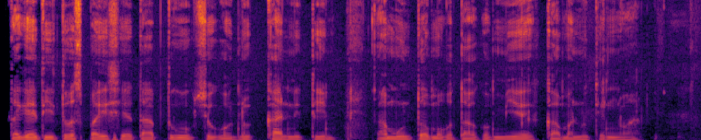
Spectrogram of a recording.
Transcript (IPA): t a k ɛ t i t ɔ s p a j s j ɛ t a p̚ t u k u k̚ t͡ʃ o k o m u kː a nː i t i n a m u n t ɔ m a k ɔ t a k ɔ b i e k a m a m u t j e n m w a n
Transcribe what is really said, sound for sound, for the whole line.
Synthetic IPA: t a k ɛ t i t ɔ s p a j s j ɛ t a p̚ t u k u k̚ t͡ʃ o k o n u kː a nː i t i n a m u n t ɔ m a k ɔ t a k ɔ m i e k a m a n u t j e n ɲ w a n

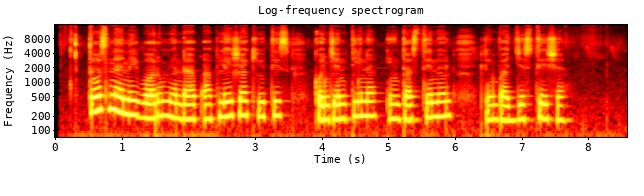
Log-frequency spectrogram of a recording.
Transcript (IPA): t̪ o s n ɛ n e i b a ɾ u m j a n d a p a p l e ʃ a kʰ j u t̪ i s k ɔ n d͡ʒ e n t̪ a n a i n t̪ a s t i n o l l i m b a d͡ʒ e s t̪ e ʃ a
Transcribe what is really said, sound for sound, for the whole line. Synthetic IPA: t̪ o s n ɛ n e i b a ɾ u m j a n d a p a p l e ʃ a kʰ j u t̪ i s k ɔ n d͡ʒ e n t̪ i n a i n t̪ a s t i n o l l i m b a d͡ʒ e s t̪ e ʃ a

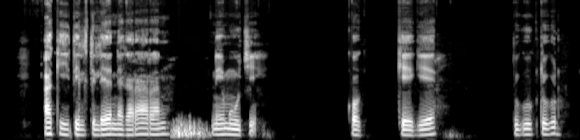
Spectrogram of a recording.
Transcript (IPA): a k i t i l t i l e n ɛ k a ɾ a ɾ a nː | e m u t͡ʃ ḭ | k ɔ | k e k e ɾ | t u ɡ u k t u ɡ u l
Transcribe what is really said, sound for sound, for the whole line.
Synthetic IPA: a k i t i l t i l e n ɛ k a ɾ a ɾ a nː | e m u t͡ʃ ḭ | k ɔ | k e ɡ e ɾ | t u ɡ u k t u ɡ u l

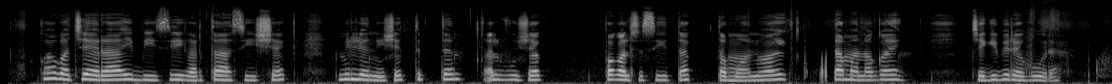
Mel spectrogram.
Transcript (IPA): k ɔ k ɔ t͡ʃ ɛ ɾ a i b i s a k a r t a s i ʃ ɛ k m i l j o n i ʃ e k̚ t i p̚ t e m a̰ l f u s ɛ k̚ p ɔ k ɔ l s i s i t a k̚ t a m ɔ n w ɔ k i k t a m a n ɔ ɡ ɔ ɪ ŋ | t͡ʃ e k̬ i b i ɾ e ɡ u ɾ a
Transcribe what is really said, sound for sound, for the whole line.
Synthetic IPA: k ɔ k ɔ t͡ʃ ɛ ɾ a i b i s i k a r t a s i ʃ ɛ k m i l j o n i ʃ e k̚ t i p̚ t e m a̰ l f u ʃ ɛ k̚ p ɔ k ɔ l s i s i t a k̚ t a m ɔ n w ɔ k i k t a m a n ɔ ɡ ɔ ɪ ŋ | t͡ʃ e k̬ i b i ɾ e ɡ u ɾ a

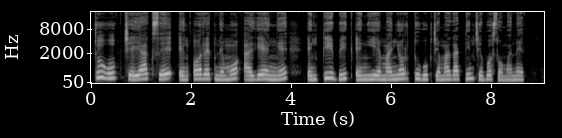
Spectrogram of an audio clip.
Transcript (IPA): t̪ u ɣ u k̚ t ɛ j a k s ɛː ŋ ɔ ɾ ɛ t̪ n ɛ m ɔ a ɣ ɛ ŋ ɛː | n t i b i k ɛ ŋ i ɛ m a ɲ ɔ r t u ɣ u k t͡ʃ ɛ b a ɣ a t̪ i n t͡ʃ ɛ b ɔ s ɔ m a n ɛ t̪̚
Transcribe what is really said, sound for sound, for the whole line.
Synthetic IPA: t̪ u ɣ u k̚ t͡ʃ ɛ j a k s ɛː ŋ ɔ ɾ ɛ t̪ n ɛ m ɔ a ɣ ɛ ŋ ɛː | ŋ t i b i k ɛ ŋ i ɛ m a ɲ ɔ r t u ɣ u k t͡ʃ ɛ m a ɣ a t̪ i n t͡ʃ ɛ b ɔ s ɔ m a n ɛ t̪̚

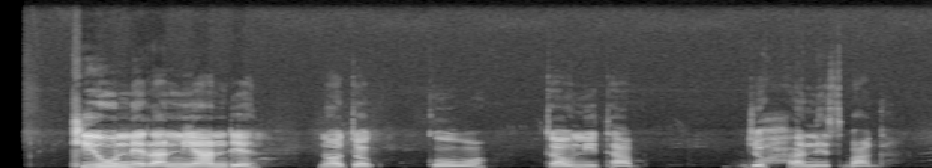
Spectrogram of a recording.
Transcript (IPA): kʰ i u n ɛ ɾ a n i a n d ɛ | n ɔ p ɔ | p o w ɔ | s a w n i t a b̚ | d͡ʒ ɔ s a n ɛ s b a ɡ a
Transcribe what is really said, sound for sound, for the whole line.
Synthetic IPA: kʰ i u n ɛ ɾ a n i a n d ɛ | n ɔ t ɔ | k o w ɔ | t a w n i t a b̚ | d͡ʒ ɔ h a n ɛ s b a ɡ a

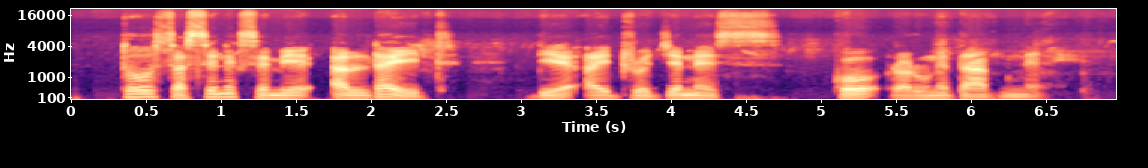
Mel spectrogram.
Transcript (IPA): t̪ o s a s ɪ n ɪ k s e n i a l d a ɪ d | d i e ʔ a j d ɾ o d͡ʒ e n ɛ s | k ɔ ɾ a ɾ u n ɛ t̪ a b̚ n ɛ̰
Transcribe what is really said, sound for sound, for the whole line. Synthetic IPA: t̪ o s a s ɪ n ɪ k s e m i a l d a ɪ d | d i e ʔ a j d ɾ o d͡ʒ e n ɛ s | k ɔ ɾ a ɾ u n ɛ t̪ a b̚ n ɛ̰

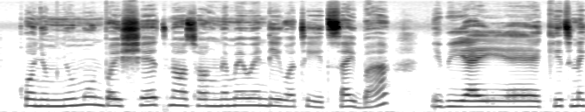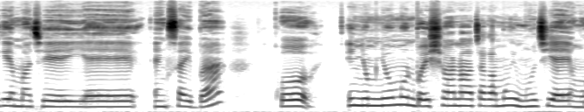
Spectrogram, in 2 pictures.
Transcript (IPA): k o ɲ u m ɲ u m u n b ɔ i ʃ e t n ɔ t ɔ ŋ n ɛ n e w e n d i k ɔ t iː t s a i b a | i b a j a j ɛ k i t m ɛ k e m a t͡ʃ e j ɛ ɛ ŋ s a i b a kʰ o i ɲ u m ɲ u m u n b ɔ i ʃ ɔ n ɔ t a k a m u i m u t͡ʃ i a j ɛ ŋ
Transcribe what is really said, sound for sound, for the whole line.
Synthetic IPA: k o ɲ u m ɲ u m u n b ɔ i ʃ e t n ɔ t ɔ ŋ n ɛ m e w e n d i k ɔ t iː t s a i b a | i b i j a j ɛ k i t n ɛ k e m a t͡ʃ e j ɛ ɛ ŋ s a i b a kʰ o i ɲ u m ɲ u m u n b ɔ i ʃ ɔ n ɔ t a k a m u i m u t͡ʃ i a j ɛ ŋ

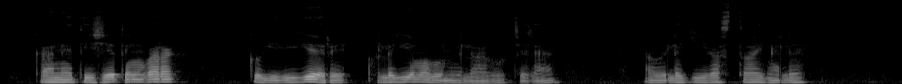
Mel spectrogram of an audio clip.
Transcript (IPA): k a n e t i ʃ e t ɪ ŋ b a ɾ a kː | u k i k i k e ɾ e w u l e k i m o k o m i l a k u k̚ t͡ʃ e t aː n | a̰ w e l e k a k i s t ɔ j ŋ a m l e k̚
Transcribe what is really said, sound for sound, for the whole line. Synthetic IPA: k a n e t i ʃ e t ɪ ŋ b a ɾ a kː | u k i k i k e ɾ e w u l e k i m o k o m i l a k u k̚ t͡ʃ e t͡ʃ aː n | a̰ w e l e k i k a s t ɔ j ŋ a l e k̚

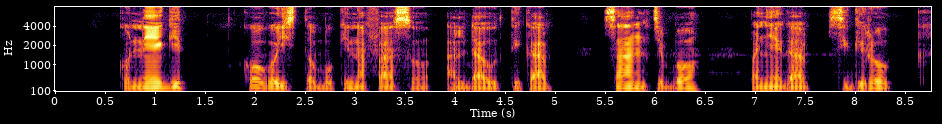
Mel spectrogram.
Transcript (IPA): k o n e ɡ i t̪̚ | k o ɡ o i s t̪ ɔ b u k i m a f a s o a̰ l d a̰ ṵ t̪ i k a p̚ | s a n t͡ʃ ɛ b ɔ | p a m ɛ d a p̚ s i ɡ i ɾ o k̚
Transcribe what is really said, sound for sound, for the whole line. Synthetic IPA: k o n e ɡ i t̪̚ | k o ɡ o i s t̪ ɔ b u k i n a f a s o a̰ l d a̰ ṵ t̪ i k a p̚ | s a ŋ t͡ʃ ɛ b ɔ | p a ɲ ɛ ɡ a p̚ s i ɡ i ɾ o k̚

